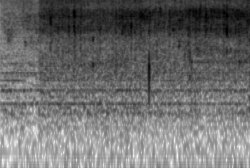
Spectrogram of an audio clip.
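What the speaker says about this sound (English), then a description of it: "flip these over into our pan that's nice and hot" Meat sizzles steadily in a hot pan after being flipped in, a close, continuous crackling fry with small pops scattered throughout and no pause.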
